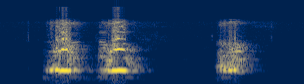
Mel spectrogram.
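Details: Four-month-old puppy named Sailor Bear guarding the home against the garbage man: two quick sharp barks in close succession, a short pause, then a third bark, loud and clear with no other sounds around them.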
